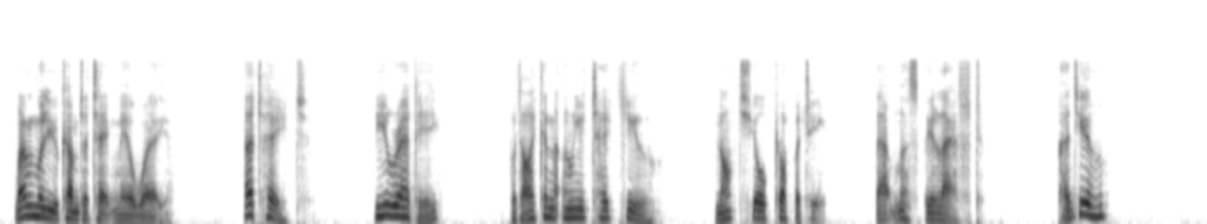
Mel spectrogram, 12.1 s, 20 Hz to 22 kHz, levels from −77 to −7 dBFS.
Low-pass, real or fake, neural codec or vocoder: 7.2 kHz; fake; codec, 16 kHz, 1 kbps, FunCodec, trained on Chinese and English, 50 frames a second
